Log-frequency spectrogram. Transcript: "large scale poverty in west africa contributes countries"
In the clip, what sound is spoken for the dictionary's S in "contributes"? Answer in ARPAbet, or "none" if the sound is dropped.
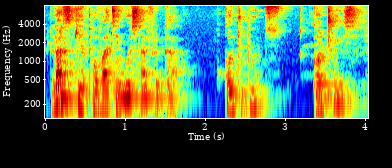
none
